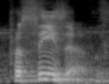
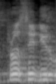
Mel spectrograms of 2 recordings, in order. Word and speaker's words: procedure: প্রসিজার। প্রসিজার, প্রসিডিউর বলতে কিছুই নেই। প্রসিজার, প্রসিজার, যখন আমেরিকান ইংরেজি তখন প্রসিজার, এটা ক্লিয়ার।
